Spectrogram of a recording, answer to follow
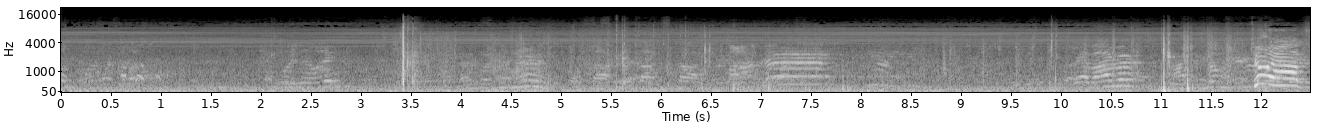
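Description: A softball bat hits the ball once, a single sharp crack about three and a half seconds in, followed by players' voices calling out across the field. Two more short knocks come near the end.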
